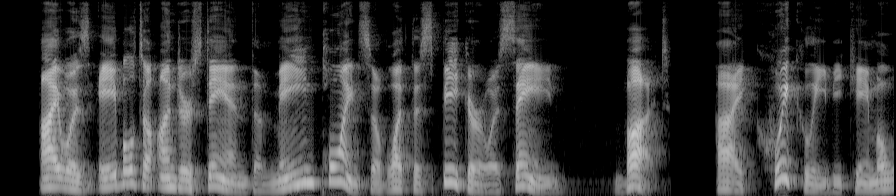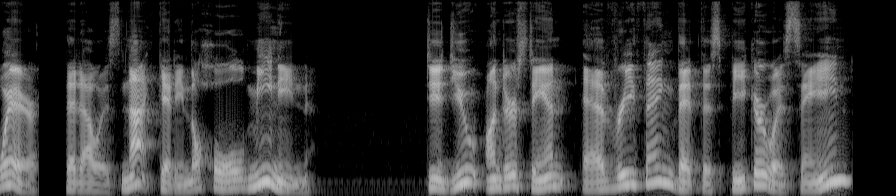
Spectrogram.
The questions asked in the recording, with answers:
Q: Did you understand everything that the speaker was saying?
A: Not exactly. I was able to understand the main points, but it quickly became obvious that I was missing something.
